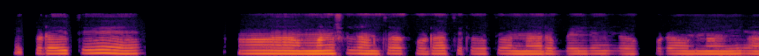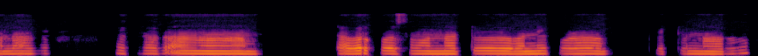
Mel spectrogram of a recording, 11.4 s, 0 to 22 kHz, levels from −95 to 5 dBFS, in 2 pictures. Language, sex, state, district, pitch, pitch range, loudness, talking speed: Telugu, male, Andhra Pradesh, Chittoor, 195 Hz, 185-200 Hz, -30 LUFS, 110 wpm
